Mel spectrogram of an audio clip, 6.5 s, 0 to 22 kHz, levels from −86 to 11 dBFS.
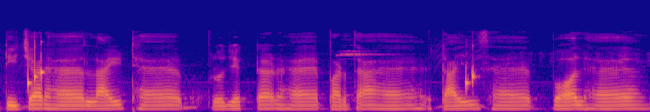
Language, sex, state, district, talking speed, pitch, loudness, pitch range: Hindi, male, Chandigarh, Chandigarh, 110 wpm, 130 Hz, -23 LUFS, 125-130 Hz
